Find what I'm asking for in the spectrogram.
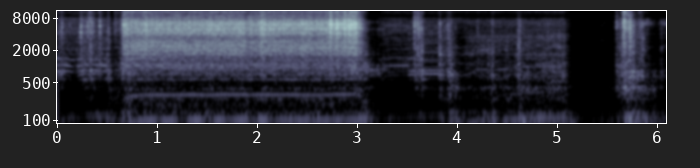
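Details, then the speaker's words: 1984 Toshiba Beta VCR V-S443C whose tape loading had been stopping intermittently, with dirty switches suspected. A harsh, droning loading motor whirs about two seconds, then clicks and clacks; the mechanism sounds atrocious and is judged to need lubrication. "definitely lubricate this this is just atrocious sounds like one of those Sony models"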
